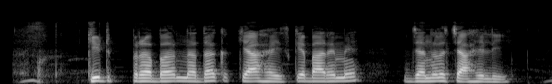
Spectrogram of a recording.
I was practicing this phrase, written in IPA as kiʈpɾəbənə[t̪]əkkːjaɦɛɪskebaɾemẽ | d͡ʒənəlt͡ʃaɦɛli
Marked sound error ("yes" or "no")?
yes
